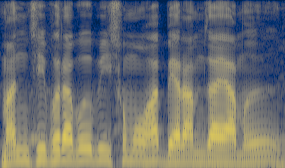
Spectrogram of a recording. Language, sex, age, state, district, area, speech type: Bodo, male, 60+, Assam, Udalguri, rural, spontaneous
